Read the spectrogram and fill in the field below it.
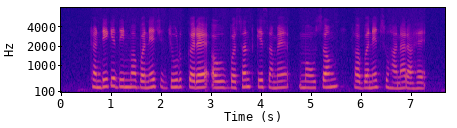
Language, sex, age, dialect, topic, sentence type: Chhattisgarhi, female, 18-24, Eastern, agriculture, statement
